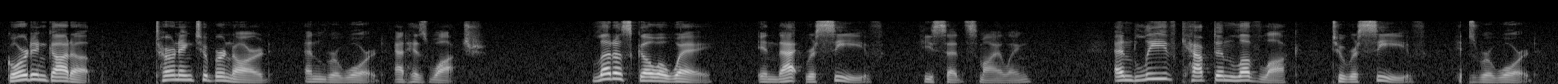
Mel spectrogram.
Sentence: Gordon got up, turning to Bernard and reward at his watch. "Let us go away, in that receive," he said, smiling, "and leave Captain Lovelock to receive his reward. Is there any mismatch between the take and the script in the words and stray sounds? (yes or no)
yes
